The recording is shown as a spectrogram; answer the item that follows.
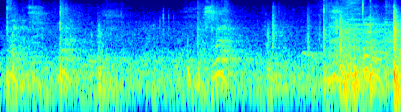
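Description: Boxing hall ambience at ringside: faint voices and shouts from the crowd and corners, rising briefly near the end, over scattered light taps and thuds of boxers' feet shuffling on the canvas and punches landing.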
